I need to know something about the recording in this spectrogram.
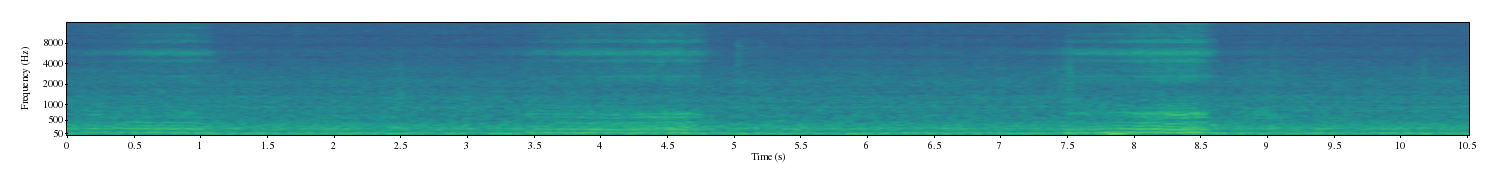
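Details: Person sleeping beside the recorder snoring loudly: rough, low snores on slow breaths with noisy vibrating bursts roughly every three to four seconds over room hum; snoring.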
